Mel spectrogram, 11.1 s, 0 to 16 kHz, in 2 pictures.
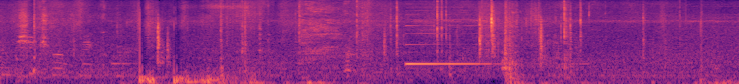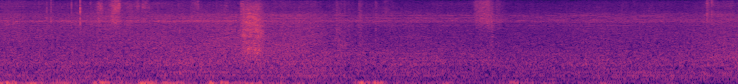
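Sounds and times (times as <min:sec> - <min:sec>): outdoor traffic noise: 0:00.0 - 0:11.0
car electronic beep: 0:03.0 - 0:04.5
car door thump: 0:03.2 - 0:04.4.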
